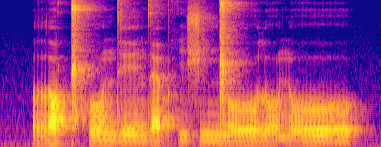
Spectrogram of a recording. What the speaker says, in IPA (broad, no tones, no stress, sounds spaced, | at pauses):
r ɒ ǁʰ o n d eː n d æ pʰ i ʃ i ŋ͡ǁ oː l oː n oː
